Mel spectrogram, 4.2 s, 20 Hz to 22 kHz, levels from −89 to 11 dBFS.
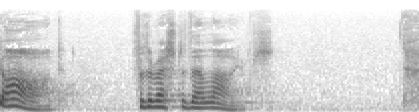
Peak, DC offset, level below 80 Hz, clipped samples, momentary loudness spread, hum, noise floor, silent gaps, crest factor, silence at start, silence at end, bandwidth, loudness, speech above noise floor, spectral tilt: -8 dBFS; under 0.1%; -74 dBFS; under 0.1%; 20 LU; none; -60 dBFS; none; 20 dB; 0 s; 0 s; 15.5 kHz; -25 LUFS; 36 dB; -5.5 dB/octave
